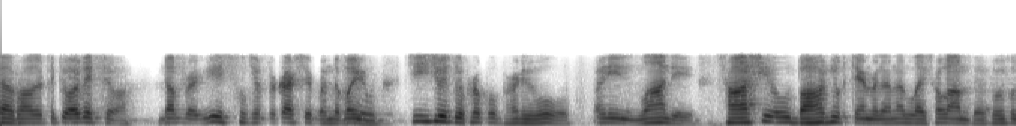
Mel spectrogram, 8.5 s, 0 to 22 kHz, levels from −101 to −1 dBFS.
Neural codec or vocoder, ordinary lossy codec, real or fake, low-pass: codec, 16 kHz, 0.5 kbps, X-Codec, HuBERT features, trained on general audio; none; fake; 3.6 kHz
